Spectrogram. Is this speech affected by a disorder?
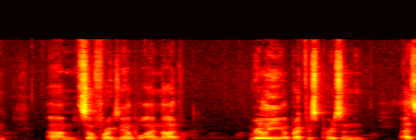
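Yes: cerebral palsy; wheelchair user.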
